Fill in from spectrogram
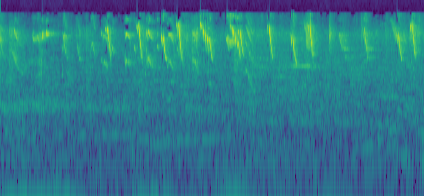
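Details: Saffron finch giving spaced, sharp high downward chirps that speed into short bursts, somewhat softer, with a low humming background and faint noise.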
